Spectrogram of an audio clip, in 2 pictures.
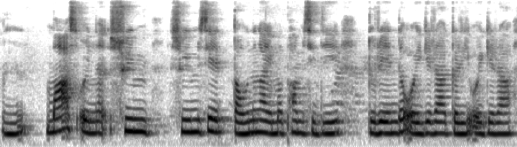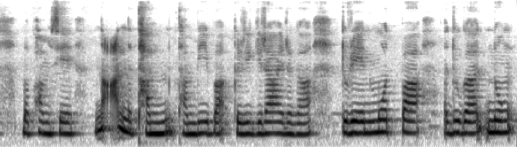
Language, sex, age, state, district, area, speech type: Manipuri, female, 30-45, Manipur, Chandel, rural, spontaneous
